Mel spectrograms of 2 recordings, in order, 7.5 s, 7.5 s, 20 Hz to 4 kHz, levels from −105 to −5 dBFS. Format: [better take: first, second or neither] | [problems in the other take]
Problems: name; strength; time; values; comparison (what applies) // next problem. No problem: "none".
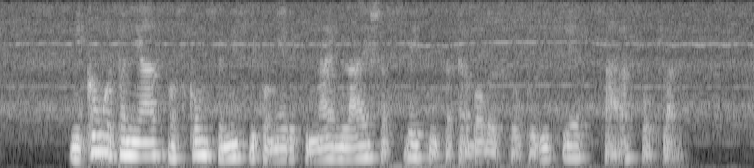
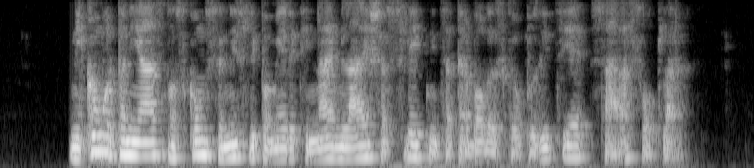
second | background sound (Domestic sounds, home sounds); 17 dB below the speech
